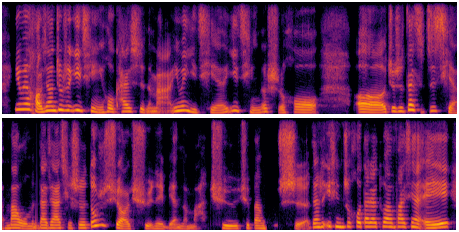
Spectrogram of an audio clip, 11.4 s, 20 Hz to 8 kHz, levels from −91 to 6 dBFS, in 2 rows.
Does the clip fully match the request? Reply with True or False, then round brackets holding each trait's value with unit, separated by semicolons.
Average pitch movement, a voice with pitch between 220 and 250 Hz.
False (6.8 semitones; 245 Hz)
